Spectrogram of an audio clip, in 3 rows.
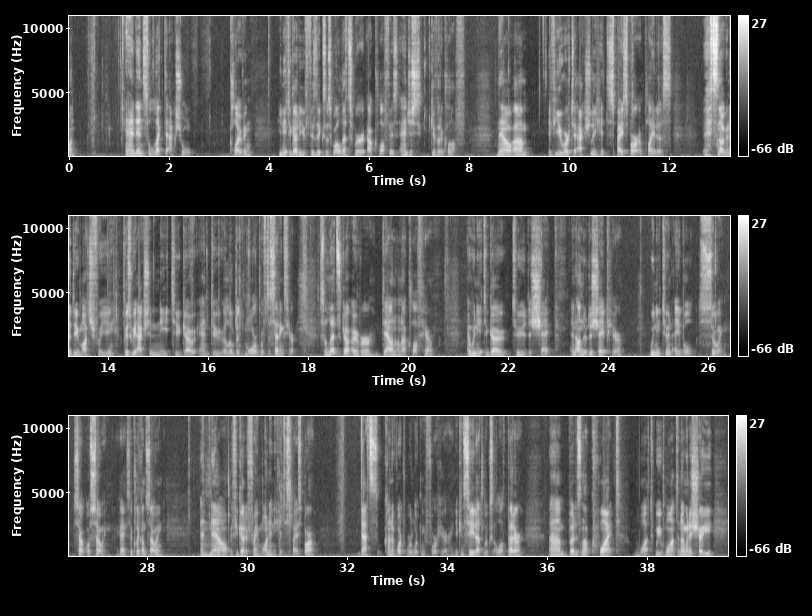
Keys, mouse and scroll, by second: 2.2-4.8 middle drag, 2.7-4.8 scroll up 2, 4.8 click, 7.2-8.7 drag, 8.4-8.7 scroll down 2, 8.7-11.1 middle drag, 9.8-11.1 scroll up 2, 11.1 space, 14.4 space, 14.9 middle click, 15.3-16.7 scroll up 1, 16.7 shift+Left, 17.6-22.5 scroll down 1, 22.5-28.4 drag, 22.9-23.2 scroll down 1, 28.4-28.8 scroll down 1, 28.8-39.6 middle drag, 29.2-29.7 scroll up 1, 30.7 space.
